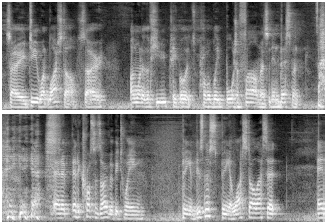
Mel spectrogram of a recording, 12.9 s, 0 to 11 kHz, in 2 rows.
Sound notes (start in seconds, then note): 6.3 laughing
